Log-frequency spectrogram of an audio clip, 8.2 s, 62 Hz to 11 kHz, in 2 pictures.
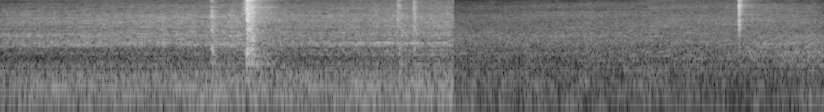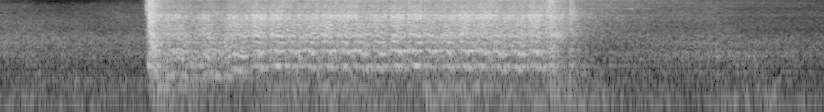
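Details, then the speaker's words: A classic Rambler with a 327 V8 and no battery, cranked with a 6000-amp portable jump starter: after some clicks the starter spins the engine briskly and evenly for about two seconds. Healthy, fast cranking. "all right so you can hear how quickly that's spun over it works as it is supposed to"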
